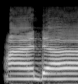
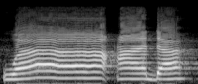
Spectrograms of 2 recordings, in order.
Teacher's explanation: Yang benarnya wa ada, cepat ya, jangan dipanjangkan danya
